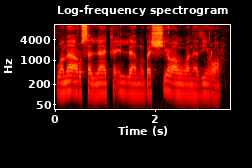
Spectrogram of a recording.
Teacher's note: We have مَتُّ الْمُنْفَصِلَ at the beginning, which can be lengthened to 2, 4, or 5 vowel counts. A disjunct mad.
